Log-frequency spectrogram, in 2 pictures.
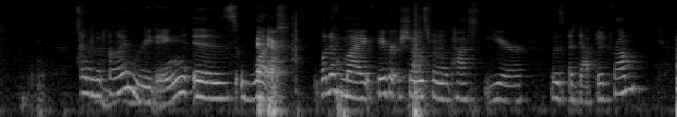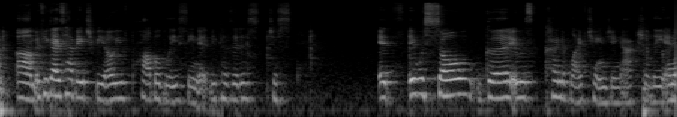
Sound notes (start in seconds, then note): none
